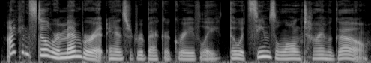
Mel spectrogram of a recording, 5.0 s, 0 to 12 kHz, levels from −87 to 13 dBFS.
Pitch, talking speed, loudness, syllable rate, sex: 195 Hz, 180 wpm, -20 LUFS, 5.2 syllables/s, female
